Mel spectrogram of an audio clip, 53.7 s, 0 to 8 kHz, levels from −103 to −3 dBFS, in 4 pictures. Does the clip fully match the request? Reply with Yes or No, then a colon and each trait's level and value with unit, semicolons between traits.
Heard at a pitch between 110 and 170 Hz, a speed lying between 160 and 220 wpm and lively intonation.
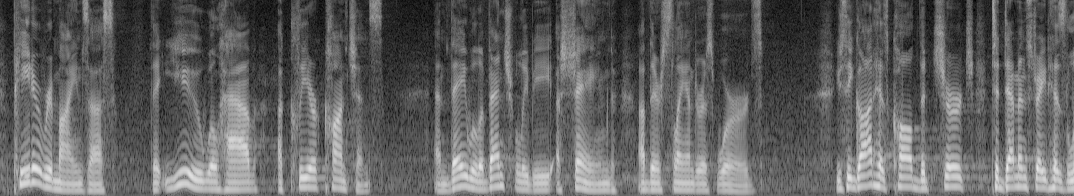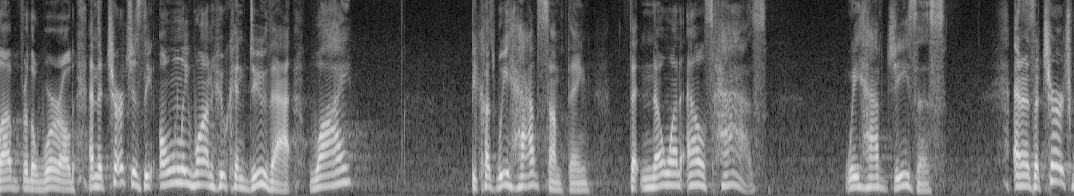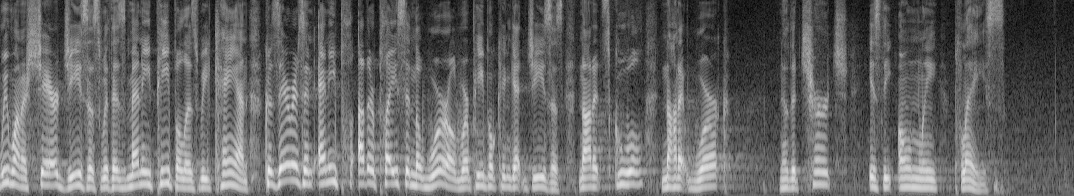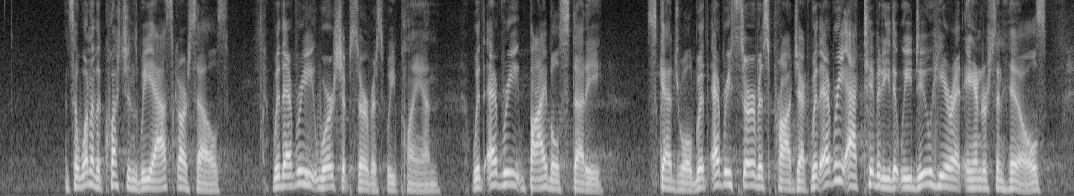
No: medium, 140 Hz; average, 150 wpm; wide, 5.9 semitones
